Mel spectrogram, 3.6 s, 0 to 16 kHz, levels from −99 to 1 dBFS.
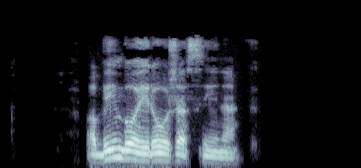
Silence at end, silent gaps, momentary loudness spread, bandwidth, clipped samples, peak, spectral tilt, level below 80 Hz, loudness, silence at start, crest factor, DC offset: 1.25 s; none; 12 LU; 8 kHz; under 0.1%; -2 dBFS; -5.5 dB/octave; -56 dBFS; -16 LUFS; 0.9 s; 16 dB; under 0.1%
